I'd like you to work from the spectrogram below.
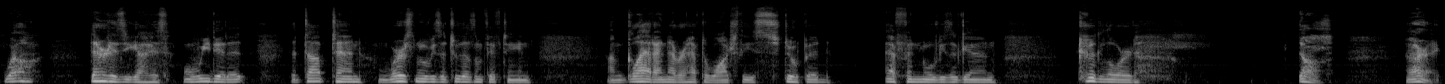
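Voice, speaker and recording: A man's voice: on the low side, fairly even intonation, measured pace, long pauses. A young man reviewing movies in a casual rant to camera, exasperated and emphatic, repeating his points.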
